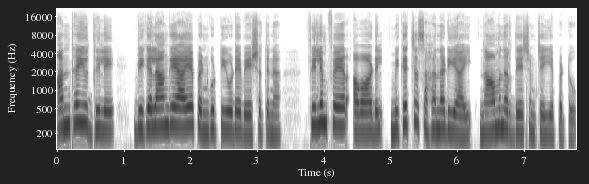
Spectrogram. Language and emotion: Malayalam, neutral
